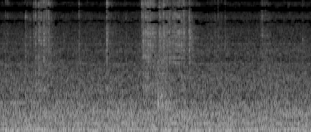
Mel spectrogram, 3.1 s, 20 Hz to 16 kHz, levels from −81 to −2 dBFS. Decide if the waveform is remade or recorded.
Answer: remade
